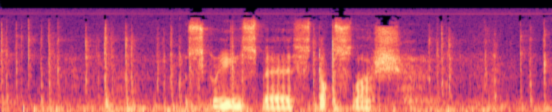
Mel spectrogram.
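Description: Rapid keystrokes on a computer keyboard while setting up a Minecraft server on Linux, close and clicky in short bursts, with someone speaking briefly over the typing.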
